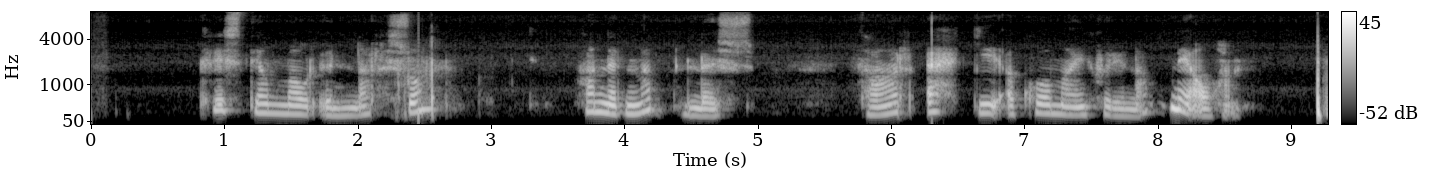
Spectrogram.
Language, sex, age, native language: Icelandic, female, 50-59, Icelandic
